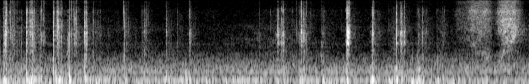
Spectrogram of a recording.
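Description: Several small steel paper clips of thin wire are slipped over the fingertips of both hands and rubbed and clicked against each other close up. The result is a quiet, rapid, irregular run of sharp, bright metallic ticks and scratchy rubbing, each click dying away almost instantly.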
